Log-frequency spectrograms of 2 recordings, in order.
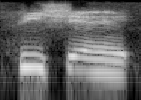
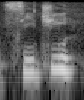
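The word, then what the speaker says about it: SICCE: Siche is how you say it. Is it? Not Sichi?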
